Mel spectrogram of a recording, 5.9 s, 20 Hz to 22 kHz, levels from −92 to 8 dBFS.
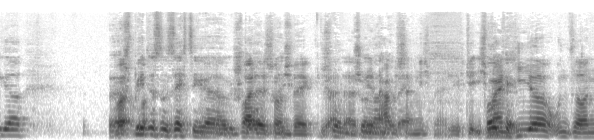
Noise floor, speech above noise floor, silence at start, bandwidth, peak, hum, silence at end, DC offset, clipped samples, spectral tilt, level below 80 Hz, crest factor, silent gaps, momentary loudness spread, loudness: -62 dBFS; 39 dB; 0 s; 15.5 kHz; -6 dBFS; none; 0 s; under 0.1%; under 0.1%; -5.5 dB/octave; -78 dBFS; 18 dB; none; 13 LU; -23 LUFS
